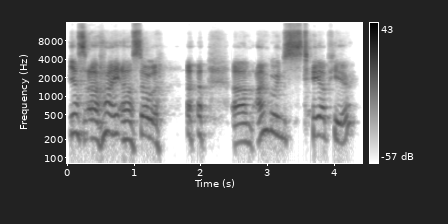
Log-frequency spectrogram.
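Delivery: high-pitched, halting character voice with nervous laugh; queasy, composing himself. Acted. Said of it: "composes himself a bit 'cause he still feels really nauseous".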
